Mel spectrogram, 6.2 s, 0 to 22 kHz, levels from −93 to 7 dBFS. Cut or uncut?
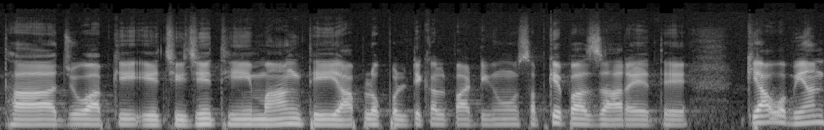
uncut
